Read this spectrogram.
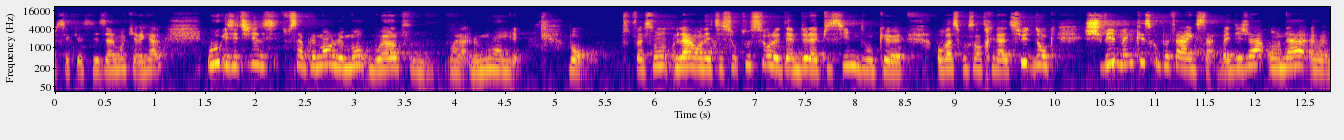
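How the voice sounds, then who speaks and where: A young woman gives a casual German lesson while seated beside a swimming pool. She talks in a friendly, chatty way and slows right down to say each new word clearly. Faint ambient sound hums behind her. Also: mid-range voice, a little mellow, a little hiss or hum. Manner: chatty, spells out German words slowly. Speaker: German language teacher. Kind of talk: casual teaching video.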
